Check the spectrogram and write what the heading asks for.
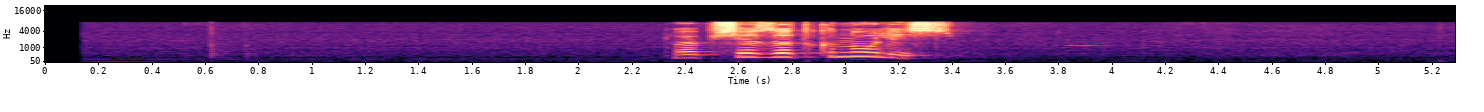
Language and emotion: Russian, angry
